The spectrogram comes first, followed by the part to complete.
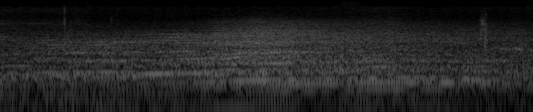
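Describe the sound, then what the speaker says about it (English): A loud motorbike roars past, its engine a steady, droning rumble that swells slightly in the middle and stays constant throughout, with no talking. "That's a loud motorbike."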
